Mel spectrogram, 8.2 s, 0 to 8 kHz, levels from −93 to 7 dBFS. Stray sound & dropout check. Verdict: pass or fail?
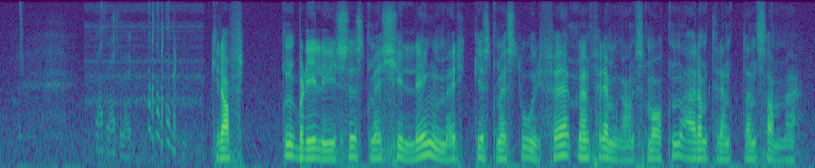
fail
